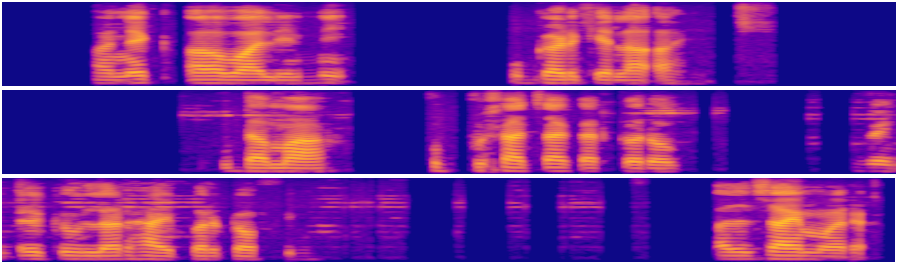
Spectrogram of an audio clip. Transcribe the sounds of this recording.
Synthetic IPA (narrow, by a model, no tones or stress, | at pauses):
ənekəɦʋalinːiː | uɡəɽkelaʔaɦe | d̪əma | puk̚pusat͡sakəɾkəɾok̚ | ʋeɳʈɾikjuləɾɦajpəɾʈɾɔfiː | əld͡zajməɾ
